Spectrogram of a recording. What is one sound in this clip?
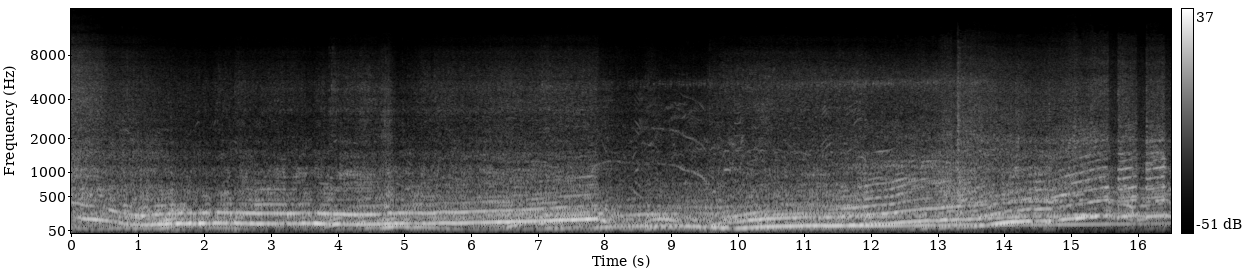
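A truck engine roars and revs hard.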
